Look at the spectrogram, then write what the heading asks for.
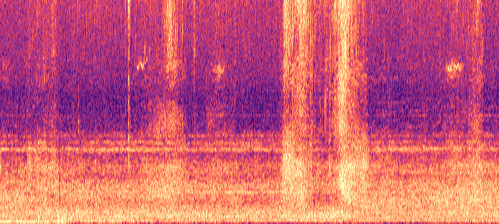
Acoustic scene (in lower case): residential area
